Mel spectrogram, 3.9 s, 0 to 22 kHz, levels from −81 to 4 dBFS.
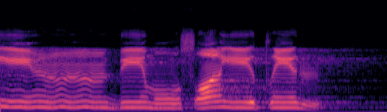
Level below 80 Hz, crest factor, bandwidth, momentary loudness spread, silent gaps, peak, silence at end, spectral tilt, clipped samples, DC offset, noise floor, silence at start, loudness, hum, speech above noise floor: -84 dBFS; 18 dB; 8 kHz; 10 LU; none; -8 dBFS; 0.55 s; -4.5 dB/octave; under 0.1%; under 0.1%; -56 dBFS; 0 s; -26 LUFS; none; 30 dB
